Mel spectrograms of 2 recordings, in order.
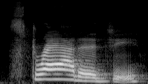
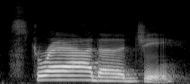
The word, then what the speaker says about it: strategy: The second syllable is a schwa, and the final Y is a long E sound. Strategy. Strategy.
